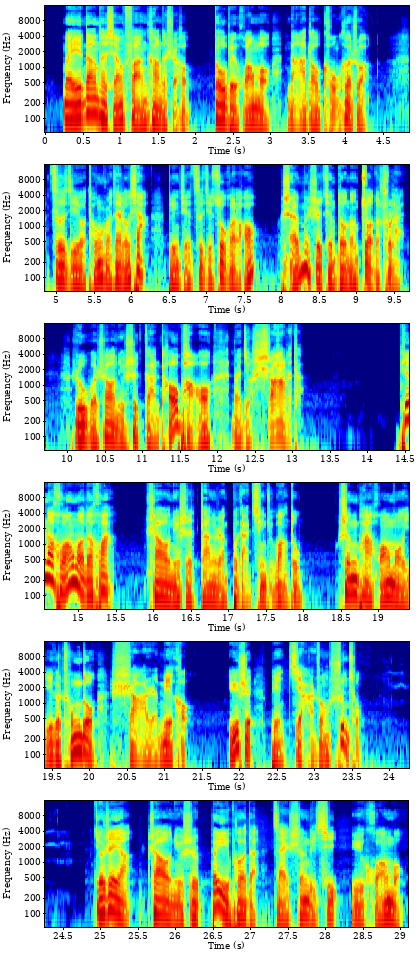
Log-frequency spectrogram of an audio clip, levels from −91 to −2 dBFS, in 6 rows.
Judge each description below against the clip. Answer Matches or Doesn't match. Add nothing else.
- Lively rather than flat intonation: Doesn't match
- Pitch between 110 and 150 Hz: Doesn't match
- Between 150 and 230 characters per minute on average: Matches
